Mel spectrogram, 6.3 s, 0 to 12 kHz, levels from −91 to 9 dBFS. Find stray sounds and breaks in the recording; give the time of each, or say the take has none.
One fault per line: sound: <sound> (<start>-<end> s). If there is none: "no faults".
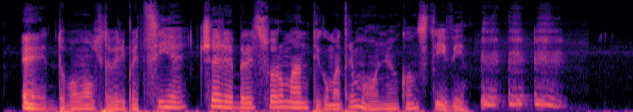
sound: throat clearing (4.8-5.7 s)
